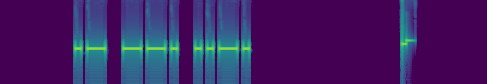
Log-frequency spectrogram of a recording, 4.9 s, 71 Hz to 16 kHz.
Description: Morse code, heard as a keyed tone, about 20 wpm, 700 Hz. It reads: AGF
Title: Three Letter-Number Combinations - 20wpm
